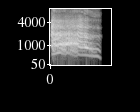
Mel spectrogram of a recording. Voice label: Female Troll Death

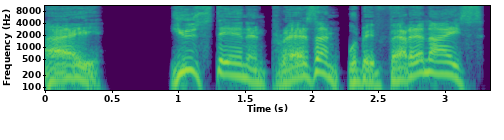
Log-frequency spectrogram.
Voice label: Male Dwarf

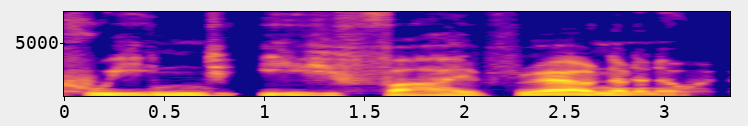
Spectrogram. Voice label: Male Chess Piece Thinking; White King

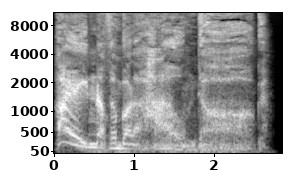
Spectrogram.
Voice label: Male Worgen Play

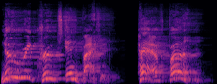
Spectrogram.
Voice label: Male Mech

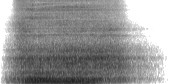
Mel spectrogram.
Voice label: Male Orc Thinking; Garrosh Deathknight

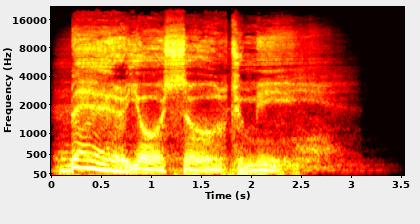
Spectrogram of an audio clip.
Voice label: male demon, Play

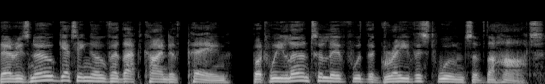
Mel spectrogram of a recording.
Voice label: Male Troll; Brukan; Scabbs

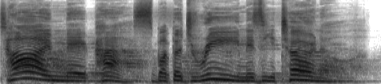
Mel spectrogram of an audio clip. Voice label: Female Dragon Play

